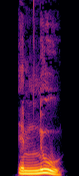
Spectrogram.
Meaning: in no time
- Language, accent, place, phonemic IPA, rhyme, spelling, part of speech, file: German, Germany, Berlin, /ɪm ˈnuː/, -uː, im Nu, adverb, De-im Nu.ogg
